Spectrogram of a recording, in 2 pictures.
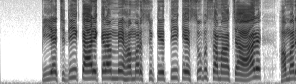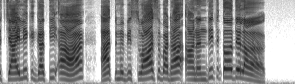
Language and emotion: Maithili, happy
